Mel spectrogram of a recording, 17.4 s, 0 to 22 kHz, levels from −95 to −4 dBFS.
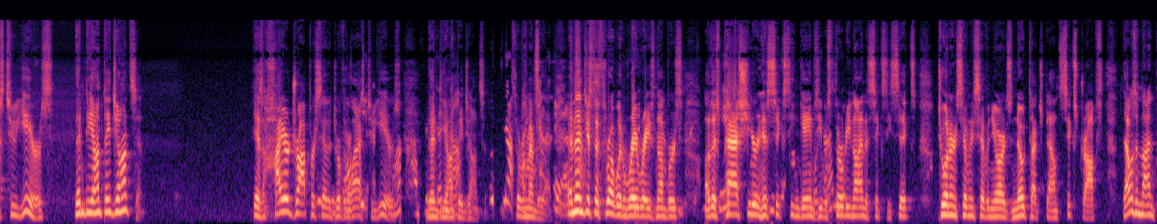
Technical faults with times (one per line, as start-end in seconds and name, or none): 0.52-1.13 echo leak
4.64-7.03 speech suppressed in double talk
4.77-4.81 echo leak
7.30-7.69 speech suppressed in double talk
8.12-8.53 speech suppressed in double talk
9.28-12.70 speech suppressed in double talk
